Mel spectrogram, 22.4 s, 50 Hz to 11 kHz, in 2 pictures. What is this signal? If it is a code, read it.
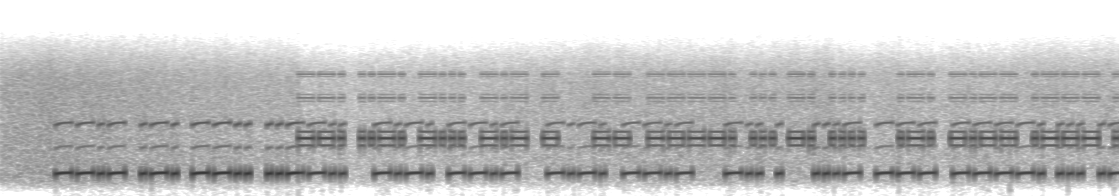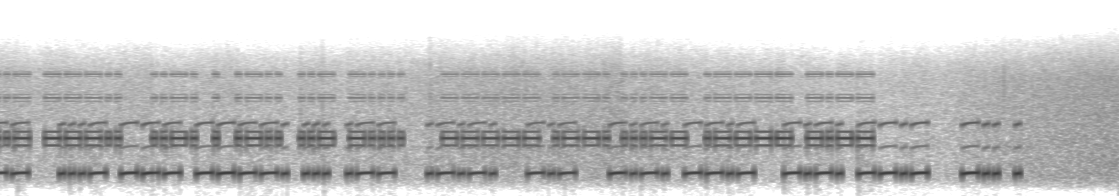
Morse code, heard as two keyed tones, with radio static. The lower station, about 24 wpm, 440 Hz: QRZ? CQ CQ DE VO9SW VO9SW <AR> K CQ CQ DE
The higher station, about 25 wpm, 1020 Hz: GFBKT M9SNH RYJU8 FELU6 0P31Y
